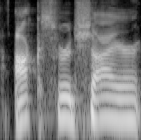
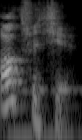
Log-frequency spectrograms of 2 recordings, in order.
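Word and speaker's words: Oxfordshire: I'll pronounce it for you. It's Oxford Sher. It's Oxford. It the It's not sh drives me up a wall. It's sheer. Oxford.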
